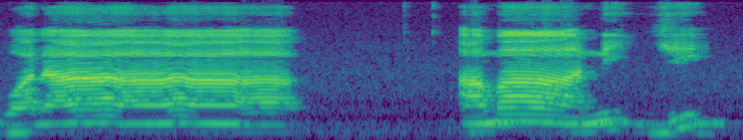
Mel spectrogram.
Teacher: এখানে লাম ওপেন রেখে তিন আলিফ টানবেন মধ্যে মুনফাসিল। ওয়ালা আমানিজি, আমানিজি, এখানে হামজার উপর টান হবে না, মিমে টান হবে।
